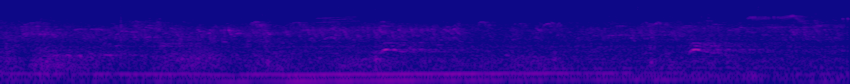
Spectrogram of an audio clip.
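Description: Small birds chirping and twittering over a steady low hum.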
